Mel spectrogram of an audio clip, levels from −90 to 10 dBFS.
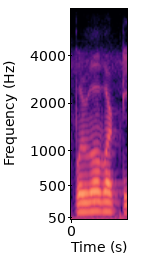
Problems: background sounds at intervals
